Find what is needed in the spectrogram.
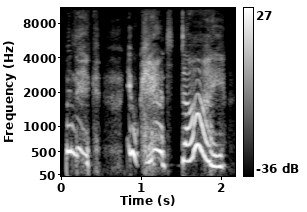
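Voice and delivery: very high, slow, desperate cry; begging fate, in horror; high wailing protest; anguished plea. Acted. Realises her mate will die.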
